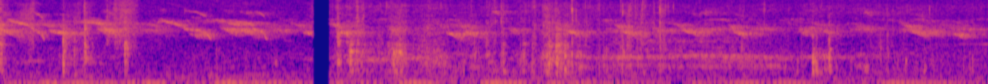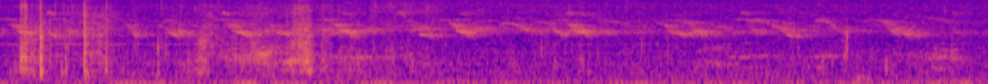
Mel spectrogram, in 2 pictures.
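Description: A metal ladle scrapes and knocks against a pot.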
